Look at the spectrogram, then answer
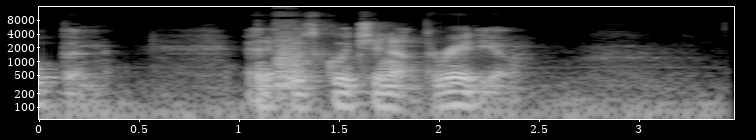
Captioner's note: fart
